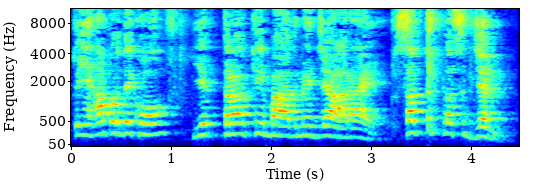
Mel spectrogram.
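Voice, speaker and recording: A man's voice: high-pitched, a little slow. A man teaching a Hindi grammar lesson for exam preparation, explaining each rule step by step and repeating it. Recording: echoey room, mic at a distance.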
